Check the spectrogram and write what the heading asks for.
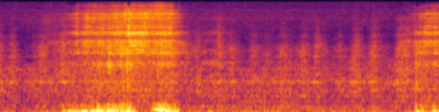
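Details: Snoring during sleep: a low, fluttering snore followed by a shorter second one, then quiet breathing and the start of another.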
